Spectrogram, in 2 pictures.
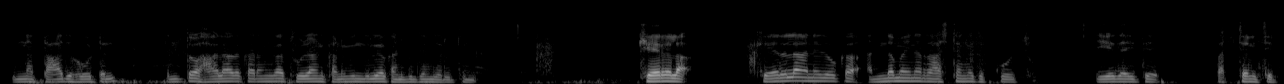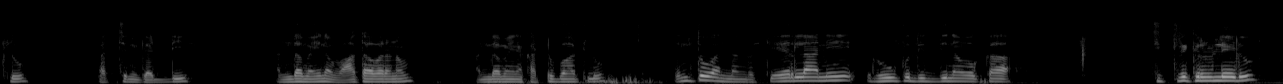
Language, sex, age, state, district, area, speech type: Telugu, male, 18-30, Telangana, Yadadri Bhuvanagiri, urban, spontaneous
